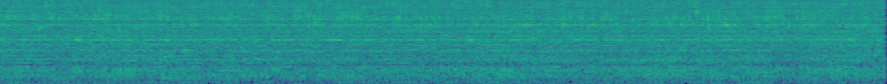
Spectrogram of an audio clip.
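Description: Water rushes through a freshly cleaned drain in a steady, loud, close broadband roar that holds level throughout, with no voices.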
